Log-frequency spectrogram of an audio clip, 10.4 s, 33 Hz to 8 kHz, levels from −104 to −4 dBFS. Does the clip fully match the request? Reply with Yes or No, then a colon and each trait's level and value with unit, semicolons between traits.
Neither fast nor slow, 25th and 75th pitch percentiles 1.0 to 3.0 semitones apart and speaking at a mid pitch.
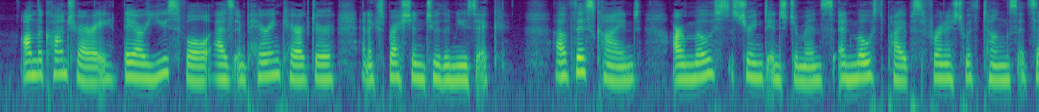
Yes: average, 160 wpm; narrow, 2.5 semitones; medium, 170 Hz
